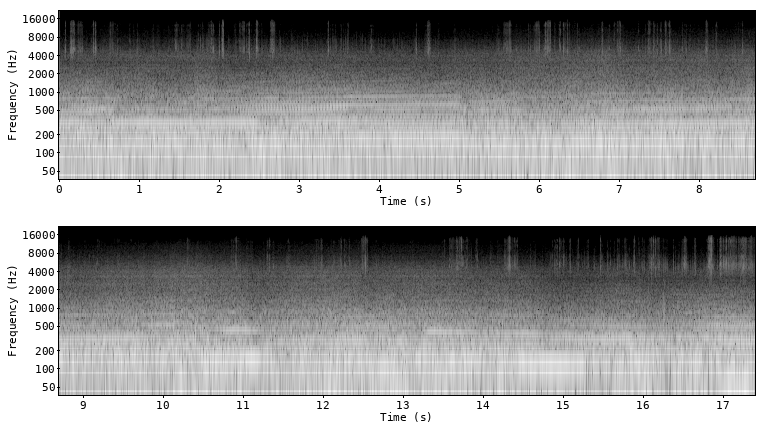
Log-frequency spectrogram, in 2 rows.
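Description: BMW M4's twin-turbo inline-six heard from inside the cabin under hard driving: the engine note climbs for about five seconds, drops sharply at an upshift, then pulls again, with the pitch falling twice later as the car lifts off. Tyre and road noise run underneath.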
